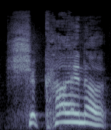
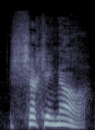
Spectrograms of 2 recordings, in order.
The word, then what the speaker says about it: Shekinah: That is the equivalent of God's Shekinah glory. Some pronounce it Shekinah. I hear both of them. But generally speaking, I hear Shekinah.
